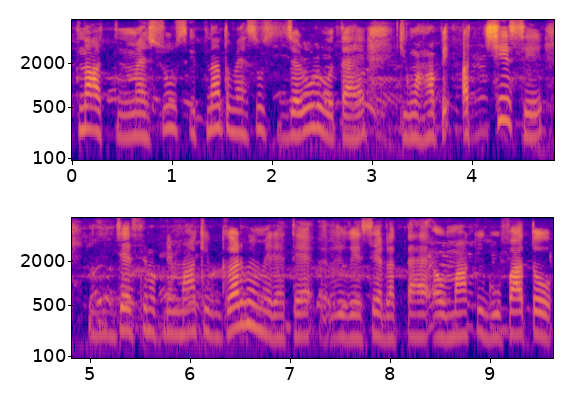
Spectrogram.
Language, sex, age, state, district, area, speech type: Hindi, female, 18-30, Bihar, Muzaffarpur, rural, spontaneous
